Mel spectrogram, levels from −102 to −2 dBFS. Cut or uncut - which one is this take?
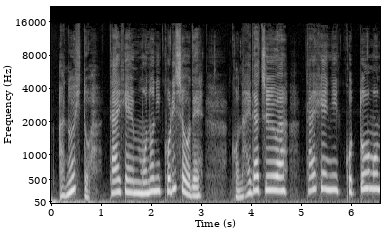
uncut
